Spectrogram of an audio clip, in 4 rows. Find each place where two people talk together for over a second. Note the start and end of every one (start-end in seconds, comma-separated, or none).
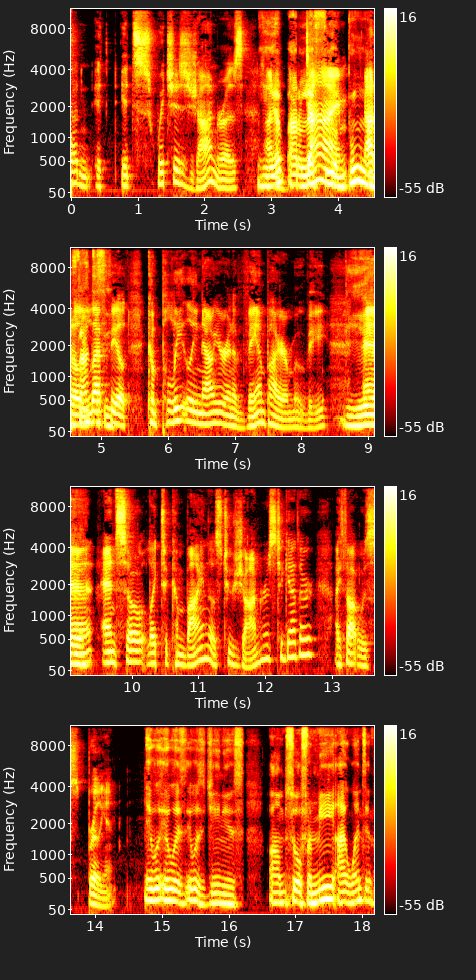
2.8-5.2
